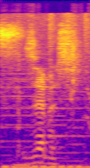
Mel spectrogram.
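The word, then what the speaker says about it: Zebes: Zebus. Yeah, Same there's always people arguing how it's pronounced, but since it's from Japanese and I have studied Japanese, the pronunciation should, technically be Zebus.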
